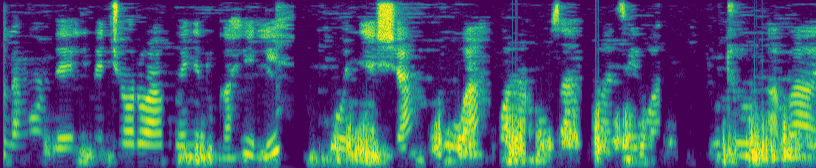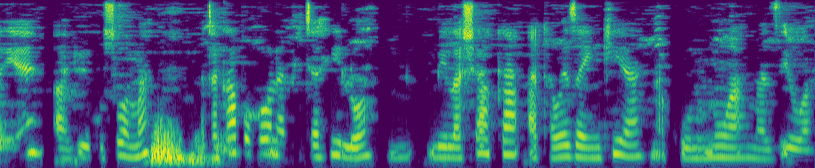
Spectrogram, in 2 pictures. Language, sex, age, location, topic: Swahili, female, 25-35, Wajir, finance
